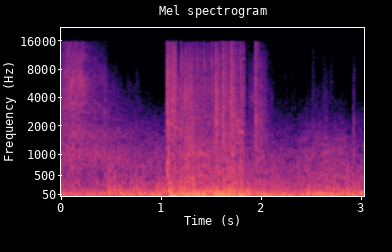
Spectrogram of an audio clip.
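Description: Rapid gunfire bursts from an automatic rifle.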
